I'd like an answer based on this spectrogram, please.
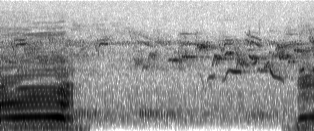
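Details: Morning cattle on their way from the field to the barn: one long harmonic moo fades out, a gap filled by twittering birds follows, and another moo begins at the end.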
